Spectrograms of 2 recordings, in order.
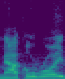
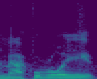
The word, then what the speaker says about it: McElroy: I'm still salty about the McElroy pronunciation because I am a MC last name too, and ours is Mick something, not Mac something, because there's no A.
